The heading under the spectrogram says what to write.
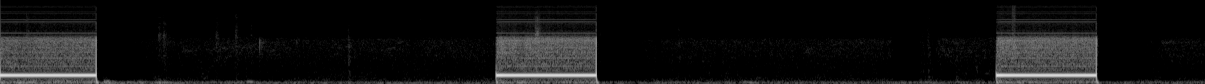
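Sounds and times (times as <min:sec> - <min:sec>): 
telephone tones while a call is being placed: 0:00.0 - 0:01.0, 0:05.0 - 0:06.0, 0:10.0 - 0:11.0
quiet telephone line noise: 0:00.0 - 0:12.0.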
